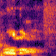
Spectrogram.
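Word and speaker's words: Roelof: I was going to ask you to pronounce that, please. Yeah. Rolaf.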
